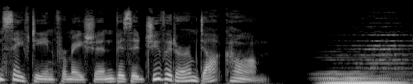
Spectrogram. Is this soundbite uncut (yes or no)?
no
